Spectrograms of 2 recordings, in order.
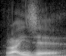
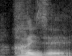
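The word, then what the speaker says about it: Reise: 하이제. 얘는요, 여행이라는 뜻입니다. 에어로 시작했죠. 근데 여러분, 이 경우는요, 그냥 편하게 라이제 이렇게 말하기도 합니다, 어떤 사람들. 하지만 정석은요, 어디까지나 하이제 이렇게 해주셔야죠.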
